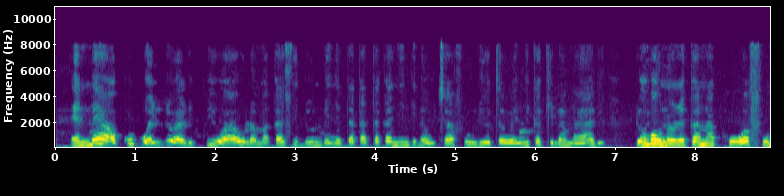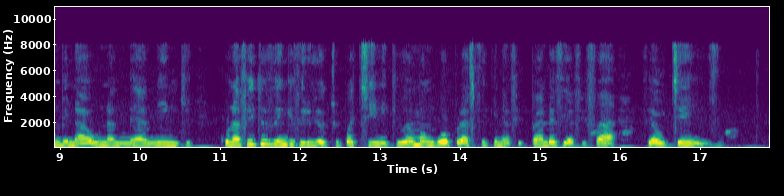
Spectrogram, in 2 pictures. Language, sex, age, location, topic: Swahili, female, 25-35, Nairobi, government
